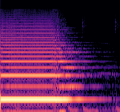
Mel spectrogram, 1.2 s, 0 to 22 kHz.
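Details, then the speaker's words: Classic Porsche 911 under restoration, during a wiring check of the headlights: one loud, clear horn blast of steady pitch lasting under a second; the horn works. "The horn works!"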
